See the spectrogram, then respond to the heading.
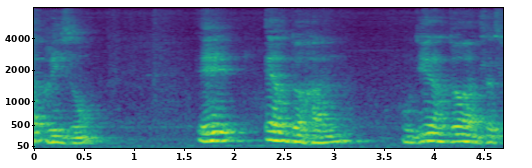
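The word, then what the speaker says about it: Erdoğan: On dit Erdogan, ça se prononce Erdogan, mais c'est Erdogan si vous préférez.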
